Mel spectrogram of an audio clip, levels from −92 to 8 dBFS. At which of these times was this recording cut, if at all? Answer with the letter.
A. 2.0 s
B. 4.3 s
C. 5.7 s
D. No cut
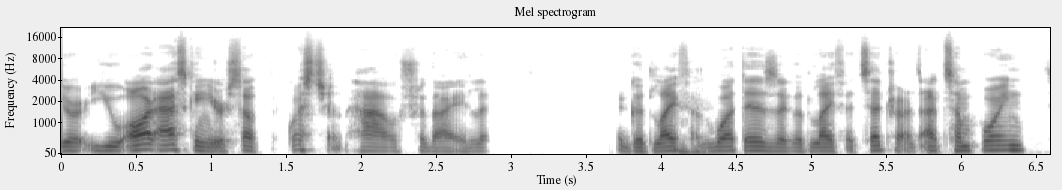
C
